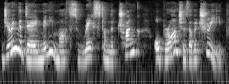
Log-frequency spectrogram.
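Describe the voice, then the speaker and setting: With a sing-song lilt at medium pitch, a woman teacher reads an educational book to young children, taking a measured, instructional approach and pronouncing each word carefully.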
